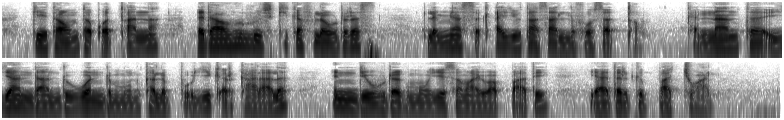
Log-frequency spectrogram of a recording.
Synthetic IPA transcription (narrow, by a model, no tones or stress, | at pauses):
ɡ̥e̞t̪ʰawmt̪ʰəkʷʼɔt̪ʼa̰nːa | ʔɨd̪awunhulːuskikʰəfləwd̪ɨɾəs | ləmːijasəkʼajːɛwt̪ʰasalːɨfo̞sət̪ʼːəw | kʰəʔɨnːant̪ʰəʔɨ̰jːand̪and̪uwɔnd̪ɨmːunkʰəlɨbːo̰jɪkʼɨ̰ɾkʰala̰lə | ʔɨnd̪ihud̪əɡmo̞jɛsəmawiwa̰bːa̰t̪ʰe̞ | jad̪əɾɡɨbːat͡ʃːɪhal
